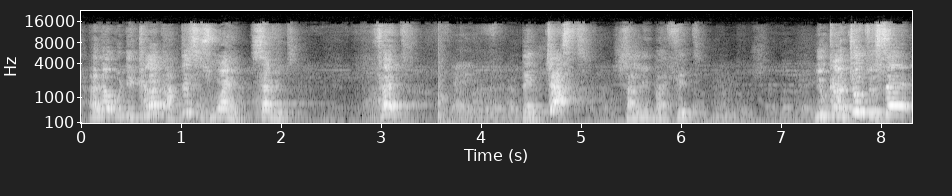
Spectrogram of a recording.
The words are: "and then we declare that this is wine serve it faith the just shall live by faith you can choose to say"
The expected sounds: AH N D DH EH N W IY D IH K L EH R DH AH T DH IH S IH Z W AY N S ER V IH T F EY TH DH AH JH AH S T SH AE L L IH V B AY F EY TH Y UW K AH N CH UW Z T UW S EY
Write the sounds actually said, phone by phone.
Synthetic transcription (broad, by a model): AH N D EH W IY D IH K L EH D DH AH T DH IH S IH S W AY N S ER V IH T F EY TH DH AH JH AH S T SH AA L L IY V B AY F EY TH Y UW K AH N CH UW T UW S EY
